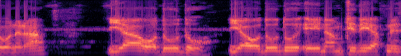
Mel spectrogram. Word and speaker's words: ইয়া ওদুদু: উচ্চারণ করলে বলা হয় ইয়া ওদুদু, অর্থ হলো অত্যন্ত প্রেমময়, সবার প্রতি অগাধ ভালোবাসা ও করুণা প্রদর্শনকারী।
